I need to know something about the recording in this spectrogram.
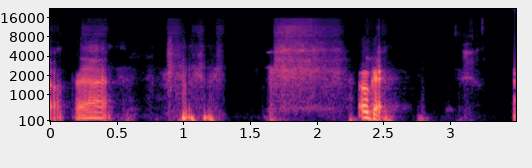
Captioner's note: chuckles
